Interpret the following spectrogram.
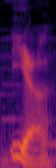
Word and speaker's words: Ia: When the vibration of vocal folds was still required to convey our thoughts and intention, Ia, I believe, was the pronunciation used when referring to our people.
